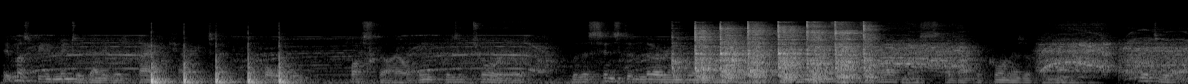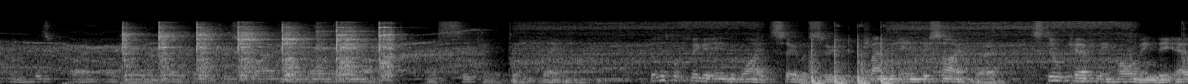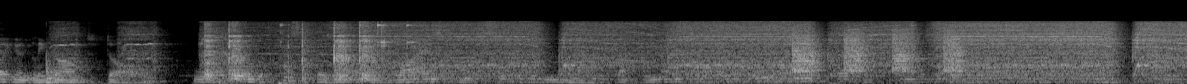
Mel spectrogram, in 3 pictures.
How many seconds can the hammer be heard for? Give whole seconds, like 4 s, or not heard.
12 s.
